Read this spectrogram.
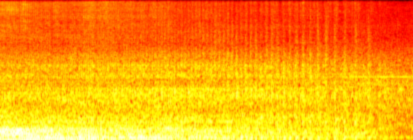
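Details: Military surplus diesel generator, revived after years of storage, under heavy overload during overload-trip testing: deep even drone holding its beat without hunting or much droop, no spurious trips; running properly.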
